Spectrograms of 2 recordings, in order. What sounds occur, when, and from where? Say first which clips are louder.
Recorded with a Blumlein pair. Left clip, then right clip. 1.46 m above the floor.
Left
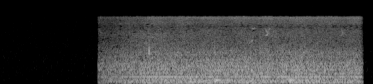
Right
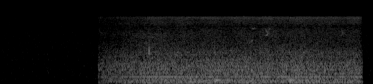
1.0 s a bird: left 18 dB; 40° left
